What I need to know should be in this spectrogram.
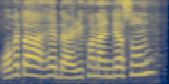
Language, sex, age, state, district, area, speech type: Assamese, female, 30-45, Assam, Golaghat, rural, spontaneous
